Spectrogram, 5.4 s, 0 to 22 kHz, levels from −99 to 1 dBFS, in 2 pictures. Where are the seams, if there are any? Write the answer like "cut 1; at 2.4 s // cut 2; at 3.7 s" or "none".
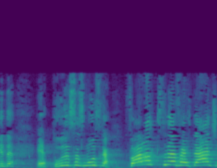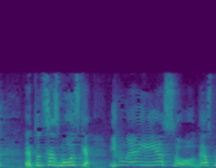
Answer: cut 1; at 4.1 s

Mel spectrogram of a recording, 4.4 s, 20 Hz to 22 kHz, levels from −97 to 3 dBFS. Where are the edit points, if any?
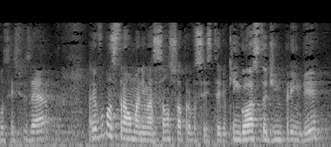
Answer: cut 1; at 1.2 s

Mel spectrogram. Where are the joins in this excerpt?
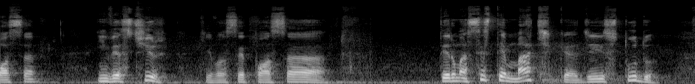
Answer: cut 1; at 4.3 s

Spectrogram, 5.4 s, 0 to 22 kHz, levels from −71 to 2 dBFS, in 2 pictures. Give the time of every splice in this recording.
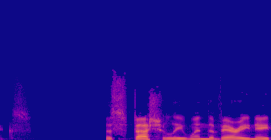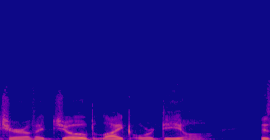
none

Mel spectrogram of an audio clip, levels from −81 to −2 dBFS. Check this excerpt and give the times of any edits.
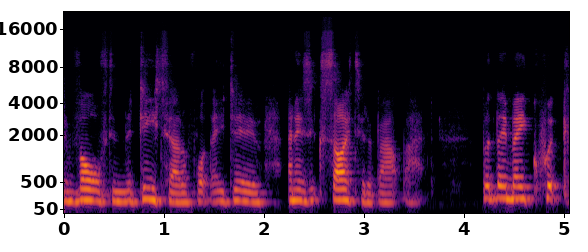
none

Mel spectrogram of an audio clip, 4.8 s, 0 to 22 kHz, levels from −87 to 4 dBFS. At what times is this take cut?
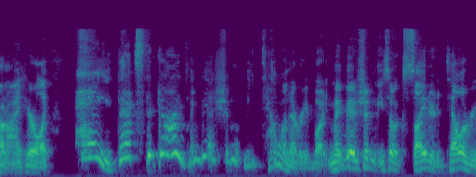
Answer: cut 1; at 1.9 s

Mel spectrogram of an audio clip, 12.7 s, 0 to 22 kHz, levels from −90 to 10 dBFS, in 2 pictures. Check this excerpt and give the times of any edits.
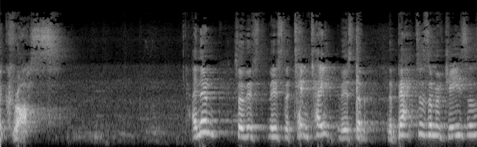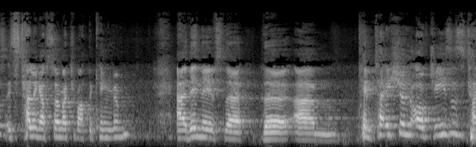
none

